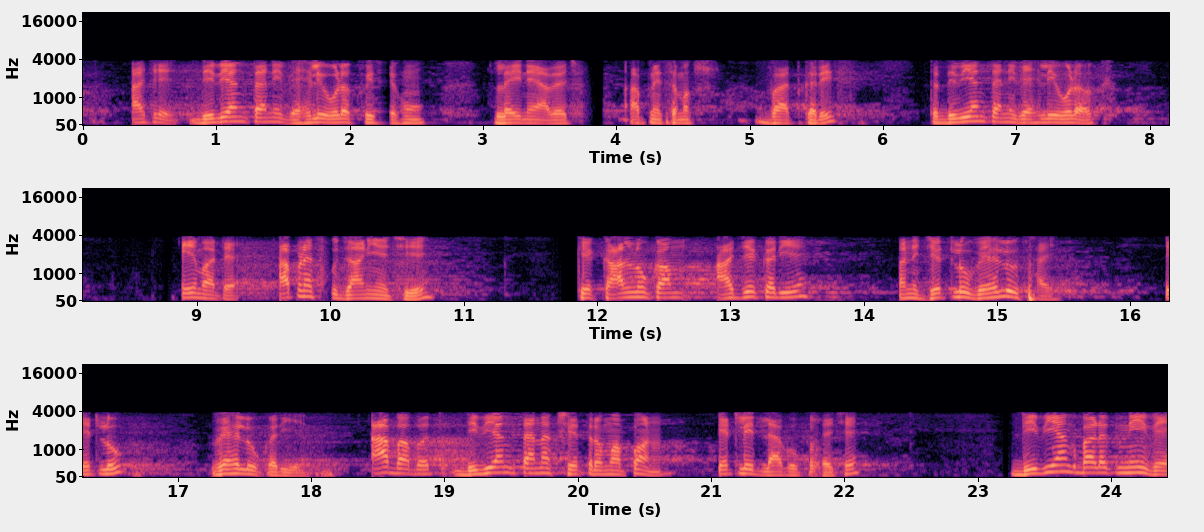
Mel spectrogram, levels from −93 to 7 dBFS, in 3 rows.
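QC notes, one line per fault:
0.54–0.58 s, 12.13–12.17 s, 20.57–20.63 s: short concealed packet loss. About 20 ms of audio is missing at the first two and about 40 ms at the third, each patched by extending the preceding sound and then crossfading back. The result is a tiny smear or wobble. That separates these from the bursts below, where the patch is long enough to be heard fading.
2.22–2.32 s, 9.93–10.03 s, 21.75–21.85 s: burst of packet loss. Roughly 80 ms is missing each time, and the decoder fills it by repeating the last sound. It decays as it goes, so a voiced stretch turns into a short held buzz and an unvoiced one into a fading hiss, and the audio then jumps ahead. The audible decay distinguishes these from the brief smears above, and the absence of any true silence distinguishes them from the event at 3.7 s.
3.74–3.91 s: long network dropout. About 160 ms is missing. Concealment carries the last sound briefly and fades it out, and then about 90 ms of plain silence follows before the audio resumes further on. 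That stretch of real silence after the fade is what sets it apart from the bursts. The likely cause is a stall in delivery rather than scattered packet loss, and the channel is narrowband, with nothing above 4 kHz.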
